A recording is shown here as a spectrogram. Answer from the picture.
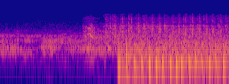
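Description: Royal Enfield single-cylinder motorcycle engine starting about a second in, then running with a fast, even beat. The mechanic puts the engine's noise down to water in the oil, a noise he expects to go once the oil is fully changed.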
